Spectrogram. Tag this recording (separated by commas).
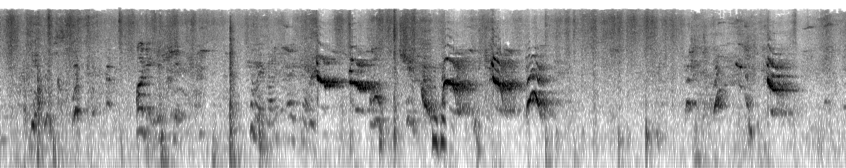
Sheep, Speech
